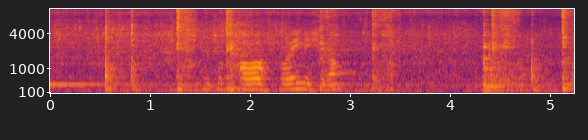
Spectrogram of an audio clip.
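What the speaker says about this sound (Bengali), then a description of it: "এখন আলু ভাজা দিচ্ছি" Potatoes fry in a pan at home, a steady sizzle broken by sharp scraping stirs and clinks, while someone speaks over the cooking.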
